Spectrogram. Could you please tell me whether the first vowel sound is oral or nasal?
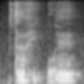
nasal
